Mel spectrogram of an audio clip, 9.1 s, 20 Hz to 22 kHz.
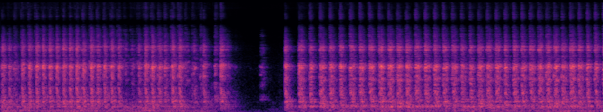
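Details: Sole E25 elliptical: loud creak repeating each turn, steady under use, persisting after greasing handlebar and foot-bar joints and lubing rails; creak remains with footbars disconnected, so owner suspects inside the flywheel, unconfirmed.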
